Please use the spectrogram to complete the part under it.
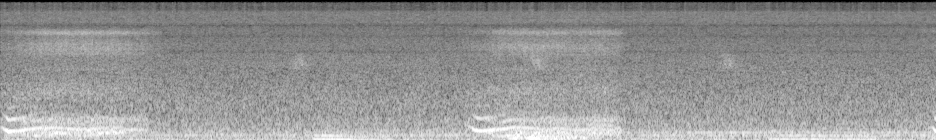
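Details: Pet cat, a female, asleep at lunchtime and snoring steadily: low droning rumbles alternate with a soft whistling wheeze and breathy hiss, the cycle repeating roughly every five seconds in a quiet indoor setting.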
